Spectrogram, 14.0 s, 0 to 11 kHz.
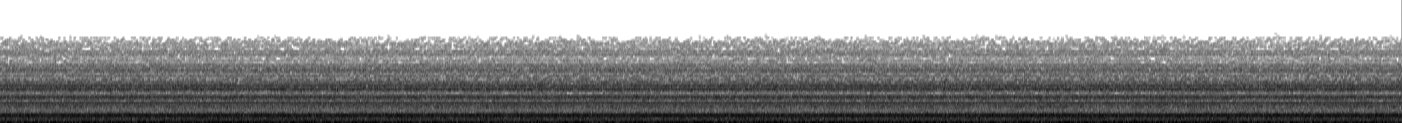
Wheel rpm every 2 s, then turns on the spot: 0, 0, 0, 0, 0, 0, 0.
none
